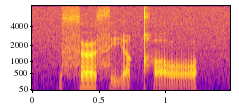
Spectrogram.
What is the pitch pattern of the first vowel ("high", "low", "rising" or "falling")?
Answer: low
